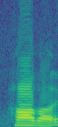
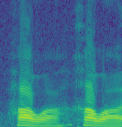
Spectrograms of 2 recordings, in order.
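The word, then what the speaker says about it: חַוָּה: And these powers are led by the serpent that deceived Hava in the garden, or probably as we should pronounce it, Hawa in the garden.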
